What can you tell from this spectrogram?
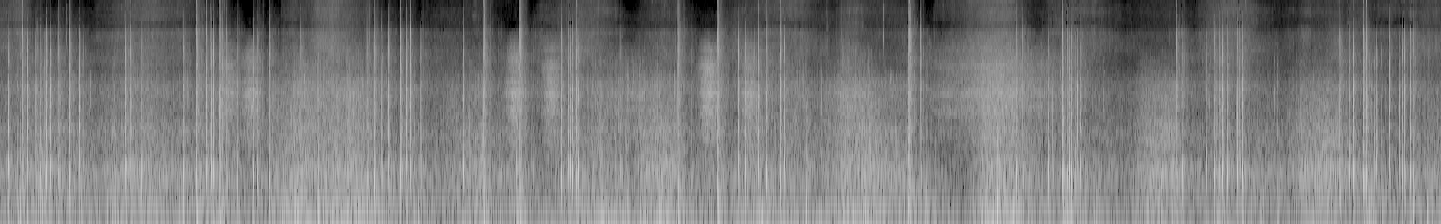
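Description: Fireworks display: rapid, overlapping bangs of aerial shells bursting over a continuous low rumble, easing off briefly about two-thirds of the way through before building again.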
